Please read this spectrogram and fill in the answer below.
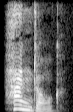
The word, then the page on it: hangdog: British English; ɒ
